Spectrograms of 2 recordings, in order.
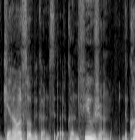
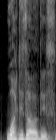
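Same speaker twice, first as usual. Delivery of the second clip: higher, louder startled question; surprised; 7 semitones higher, 6 dB louder than usual. Acted. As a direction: ask it in sudden disbelief. Tolroy confused at whole family.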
